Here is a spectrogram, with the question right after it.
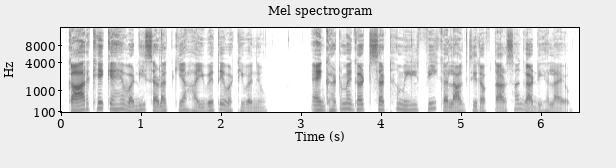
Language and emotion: Sindhi, neutral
